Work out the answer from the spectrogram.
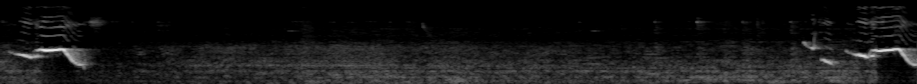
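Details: Black-naped oriole on Sumbawa whistling a mellow, liquid phrase of a few slurred notes at the start. Faint murmuring fills the quiet gap before the same fluty phrase returns near the end.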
